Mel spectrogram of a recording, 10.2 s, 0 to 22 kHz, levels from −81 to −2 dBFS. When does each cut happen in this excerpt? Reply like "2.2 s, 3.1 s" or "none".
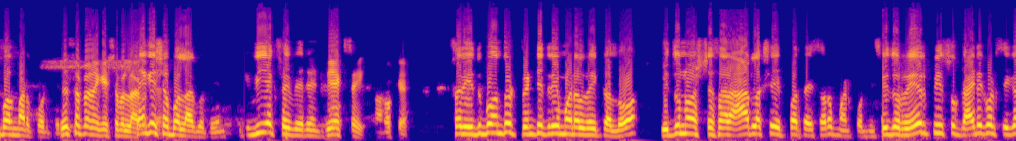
2.3 s, 8.8 s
